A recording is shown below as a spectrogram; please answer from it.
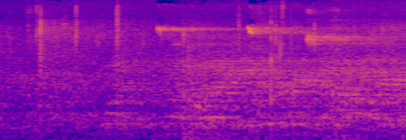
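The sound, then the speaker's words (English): Basketball dribbled on a court during a game, around a free throw: a few quick bounces under a commentator's steady talking. “A couple of dribbles and a splash.”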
